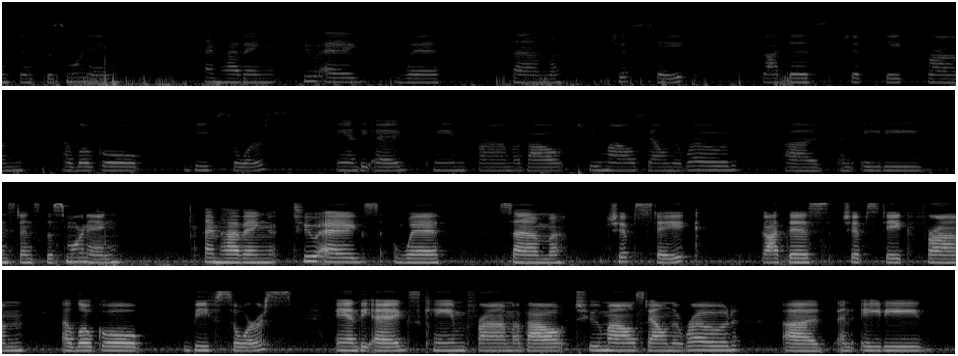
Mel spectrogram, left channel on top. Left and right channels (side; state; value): left; quieter; 18.4 dB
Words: this morning I'm having 2 eggs with some chip steak. Got this chip steak from a local beef source, and the eggs came from about 2 miles down the road. An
